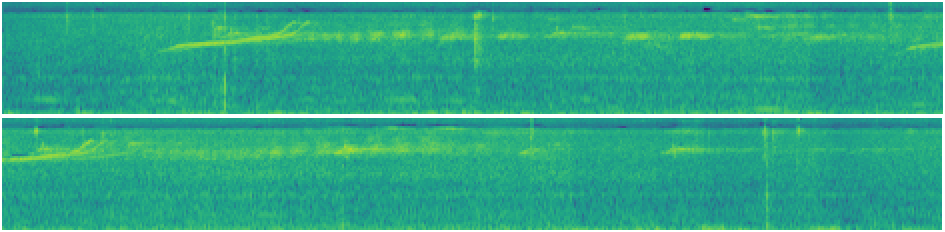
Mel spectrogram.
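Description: A small songbird calls twice, each a short whistle rising sharply in pitch, with a few brief chirps between, over a steady low outdoor rumble.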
